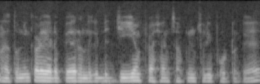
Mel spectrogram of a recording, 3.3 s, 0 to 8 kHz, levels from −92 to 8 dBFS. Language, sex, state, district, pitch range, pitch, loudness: Tamil, male, Tamil Nadu, Namakkal, 110-115 Hz, 115 Hz, -18 LUFS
